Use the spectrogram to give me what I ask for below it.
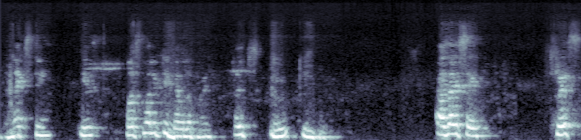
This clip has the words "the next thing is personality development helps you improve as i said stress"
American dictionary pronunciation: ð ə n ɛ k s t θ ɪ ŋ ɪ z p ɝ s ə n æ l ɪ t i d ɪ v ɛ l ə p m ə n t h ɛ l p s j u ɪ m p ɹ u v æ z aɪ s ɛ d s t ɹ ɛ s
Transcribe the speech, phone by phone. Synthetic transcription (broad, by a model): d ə n ɛ k s t t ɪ ŋ ɪ z p ɝ s ə n æ l ɪ t i d ɪ v ɛ l ə p m ə n t h ɛ l p s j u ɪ p ʌ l æ z aɪ s ɛ d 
